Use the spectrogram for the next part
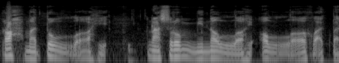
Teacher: dibacanya ada O ya, ada O tebal dan seakan-akan ada wawunya, ada W-nya.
